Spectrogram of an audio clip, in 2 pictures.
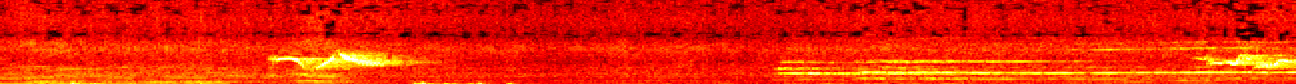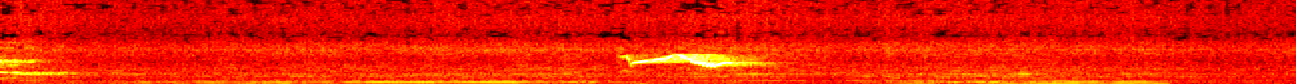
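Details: Honey bees flying at the landing board of a new Langstroth hive on the third morning, once the rain has passed. Wavering buzzes rise and fall as bees pass close, with bird calls around them and a few knocks early on.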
